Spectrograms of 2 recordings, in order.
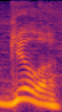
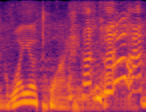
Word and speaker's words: guillotine: So there's no gilla. No. It's a gia. Never. Gia. Chris, it's it's not like a gilla monster. Gia. Yes, thank you. The correct pronunciation is guay-a-twine.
